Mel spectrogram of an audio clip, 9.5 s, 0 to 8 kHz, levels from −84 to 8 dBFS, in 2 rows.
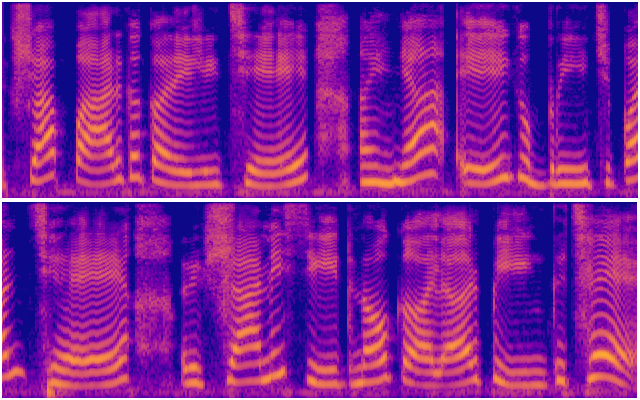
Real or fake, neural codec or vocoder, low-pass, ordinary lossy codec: fake; codec, 16 kHz, 2 kbps, FunCodec, trained on Chinese and English, 25 frames a second; none; none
